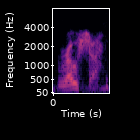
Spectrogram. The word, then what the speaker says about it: Rocha: well, we have John Roca. Is that pronounced right? Rocha. Rocha. Sorry about that.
